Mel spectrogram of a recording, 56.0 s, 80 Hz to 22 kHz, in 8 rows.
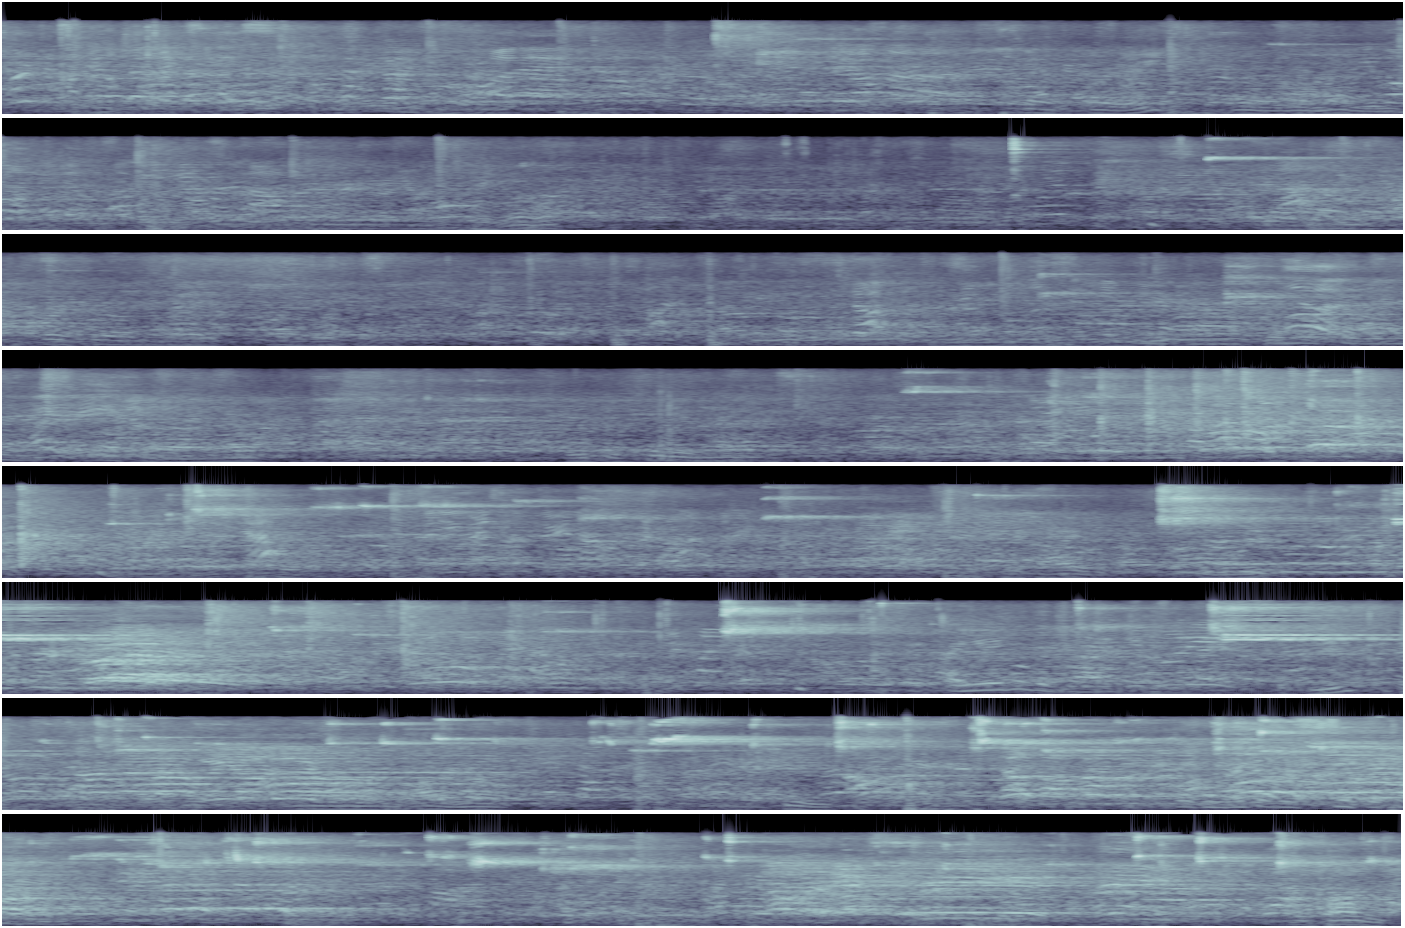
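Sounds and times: voices echoing in gymnasium: 0.0s - 56.0s
sneakers squeaking on floor: 2.1s - 9.9s, 13.0s - 13.9s, 19.0s - 20.8s, 25.4s - 26.6s, 28.5s - 33.2s, 33.8s - 35.6s, 36.2s - 37.0s, 37.6s - 56.0s.

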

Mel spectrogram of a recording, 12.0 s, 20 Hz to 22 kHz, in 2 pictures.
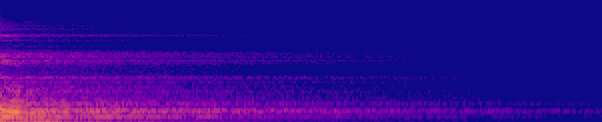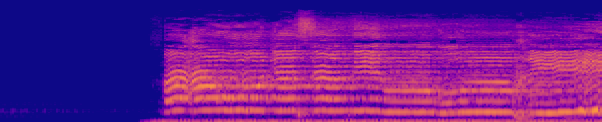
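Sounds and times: man reciting melodically: 0.0s - 1.2s, 7.8s - 12.0s.

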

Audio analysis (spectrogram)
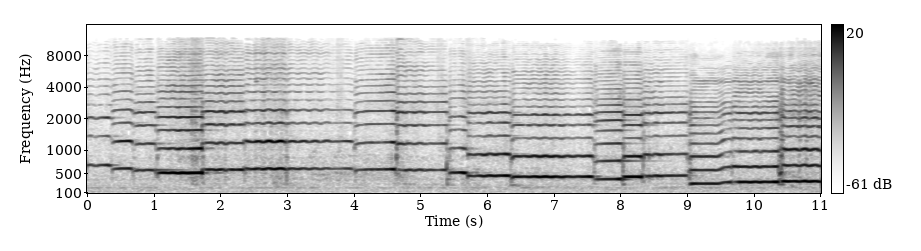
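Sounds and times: solo violin slow melody: 0.0s - 11.0s.

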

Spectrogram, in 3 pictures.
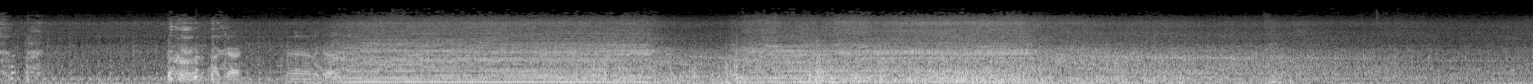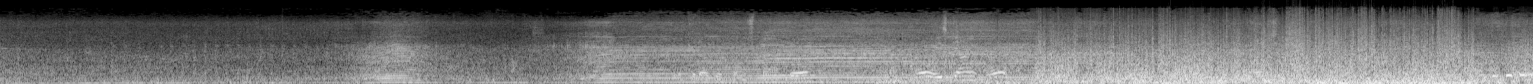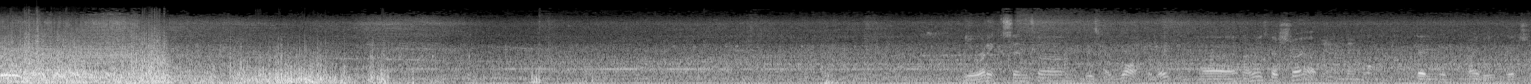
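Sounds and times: moped engine: 0.0s - 45.9s
loud rushing noise: 17.7s - 45.9s.

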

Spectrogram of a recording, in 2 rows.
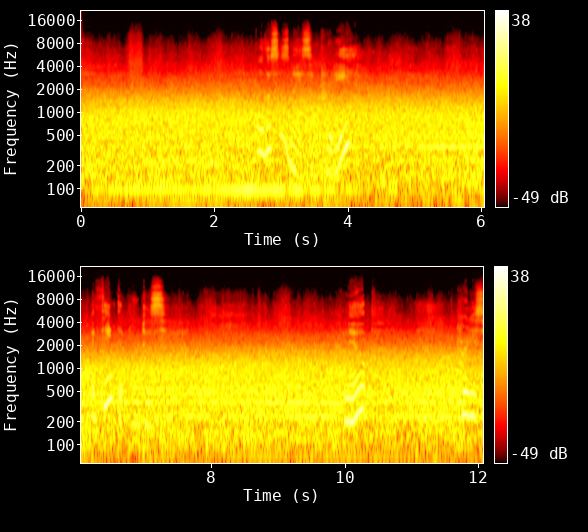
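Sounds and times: city background hum: 0.0s - 12.0s.

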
